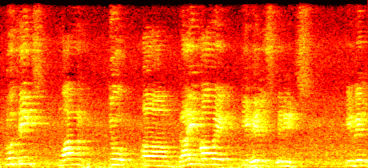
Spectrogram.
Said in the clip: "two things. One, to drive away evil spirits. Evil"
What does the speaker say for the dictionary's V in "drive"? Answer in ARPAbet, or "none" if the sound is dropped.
F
